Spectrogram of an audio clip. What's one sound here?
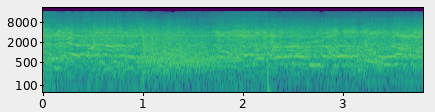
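A crowd of men and women shout excitedly.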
